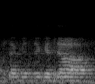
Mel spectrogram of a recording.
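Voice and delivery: crisp "da ga da ga da" syllables; tongue and throat alternating on "da ga"; double tongue demo. Shown as a demonstration. Showing brass players double tonguing, crisp syllables. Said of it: "The throat does every other note".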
